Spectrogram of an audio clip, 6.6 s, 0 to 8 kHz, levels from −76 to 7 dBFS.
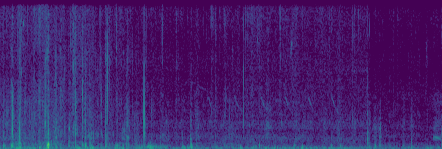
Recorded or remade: recorded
